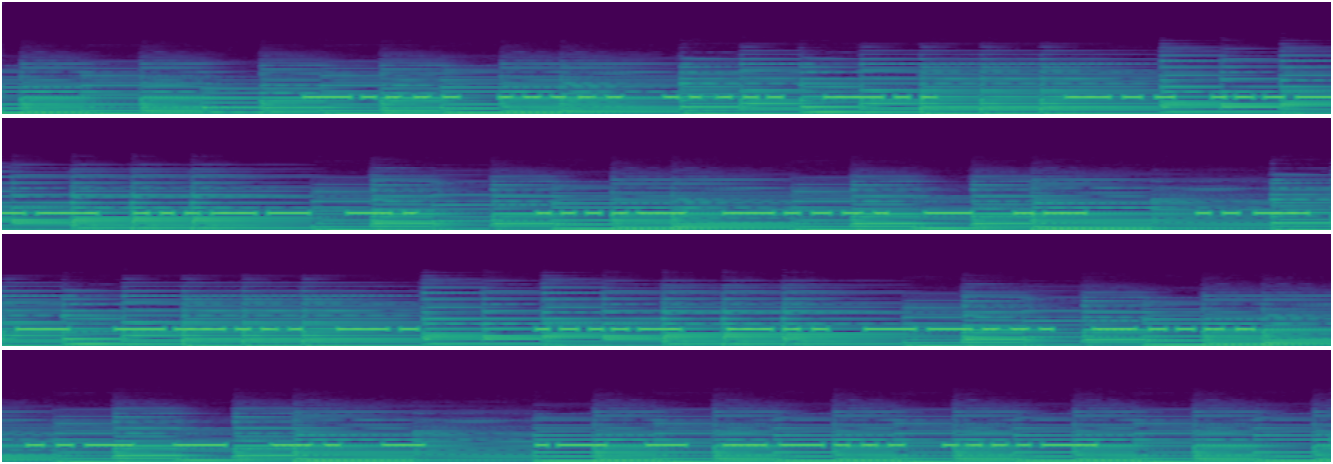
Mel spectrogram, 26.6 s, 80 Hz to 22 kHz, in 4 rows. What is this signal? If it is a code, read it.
Morse code (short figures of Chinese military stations), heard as a keyed tone, hand-sent with a straight key, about 18 wpm, 690 Hz. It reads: 6558 8339 4601 2079 4876 2090 1074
